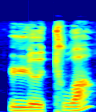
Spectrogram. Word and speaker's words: toit: Okay, so la sonnette, le balcon, le toit, remember final T not pronounced, la fenêtre, le grenier.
